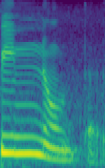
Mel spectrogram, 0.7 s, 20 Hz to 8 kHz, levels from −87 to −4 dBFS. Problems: none marked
